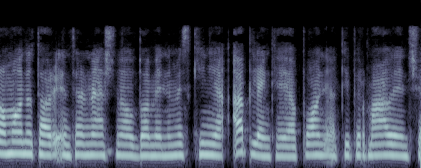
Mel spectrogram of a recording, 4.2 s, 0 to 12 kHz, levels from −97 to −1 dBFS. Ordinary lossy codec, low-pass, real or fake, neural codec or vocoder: MP3, 48 kbps; 7.2 kHz; fake; codec, 16 kHz, 8 kbps, FreqCodec, smaller model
